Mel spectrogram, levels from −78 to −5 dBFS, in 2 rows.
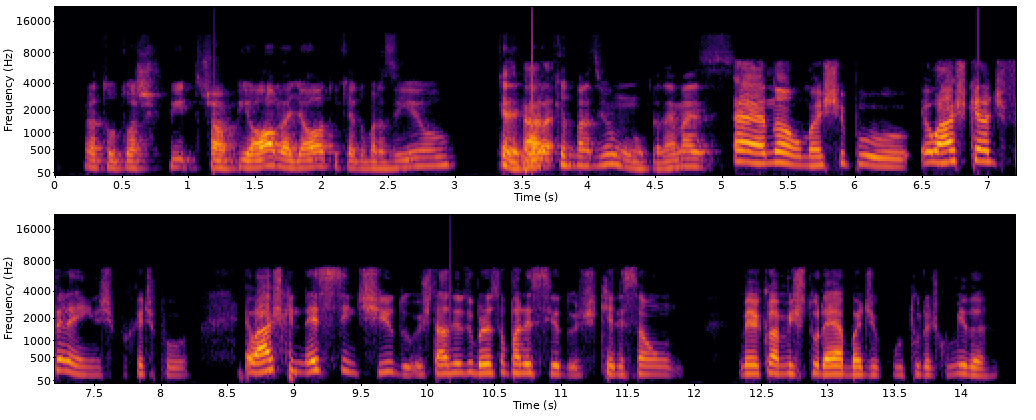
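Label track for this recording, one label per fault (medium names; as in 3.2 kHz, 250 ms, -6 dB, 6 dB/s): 1.190000	1.190000	pop -14 dBFS
3.570000	3.570000	pop -4 dBFS
6.910000	6.910000	pop -8 dBFS
10.150000	10.150000	pop -13 dBFS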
